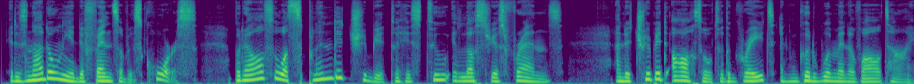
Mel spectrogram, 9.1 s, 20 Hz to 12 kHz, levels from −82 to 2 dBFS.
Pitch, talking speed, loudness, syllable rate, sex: 165 Hz, 210 wpm, -18 LUFS, 5.7 syllables/s, female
